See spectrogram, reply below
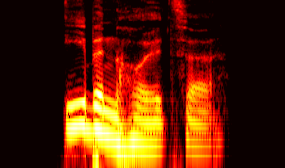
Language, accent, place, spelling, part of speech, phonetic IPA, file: German, Germany, Berlin, Ebenholze, noun, [ˈeːbn̩ˌhɔlt͡sə], De-Ebenholze.ogg
- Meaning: dative singular of Ebenholz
